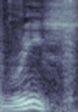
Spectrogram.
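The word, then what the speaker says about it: Rhys Hoskins: I was calling him Rice for the longest. Then I heard it's Reese, the correct pronunciation.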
